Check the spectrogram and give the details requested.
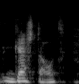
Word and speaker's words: Gestalt: Actually, it should be pronounced Gestalt.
